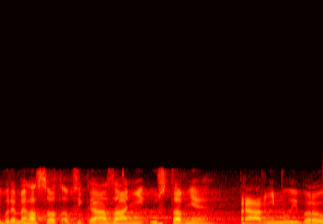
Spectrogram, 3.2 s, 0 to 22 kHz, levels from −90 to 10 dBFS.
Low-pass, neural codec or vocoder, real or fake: 5.4 kHz; none; real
